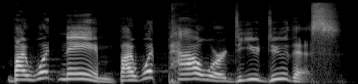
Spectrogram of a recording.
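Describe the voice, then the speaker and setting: A man's raised, projected voice with an American accent, high pitch, very wide pitch swings and a bright, sharp tone, dry and close with no echo in a very clean recording with a silent background. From Minnesota. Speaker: pastor. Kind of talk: sermon.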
